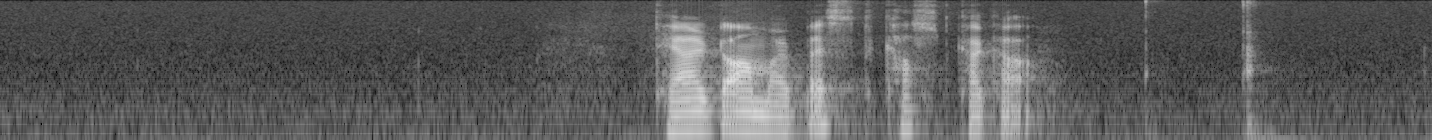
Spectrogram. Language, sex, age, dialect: Faroese, male, 36-60, Norðurstreymoy/Eysturoy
